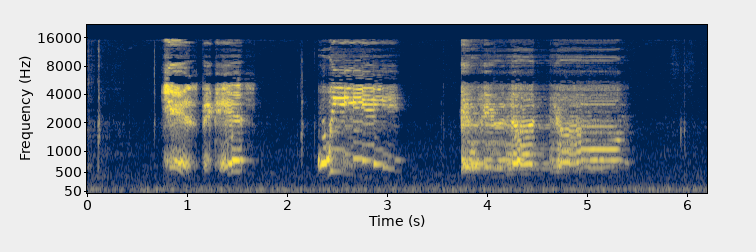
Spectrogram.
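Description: The Confused.com Brian talking toy robot's voice box playing three short recorded voice clips through its small built-in speaker, set off by the chest button. The clips come about a second in, just after two seconds, and a longer one from about four seconds.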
